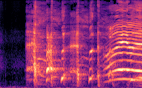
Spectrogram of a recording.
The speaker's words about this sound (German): Sie haben ja auch Husten. Okay. Gut. Aber ist schon besser als die letzte Woche, gell?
